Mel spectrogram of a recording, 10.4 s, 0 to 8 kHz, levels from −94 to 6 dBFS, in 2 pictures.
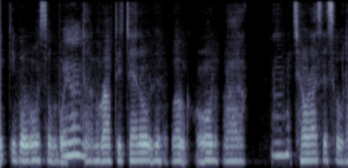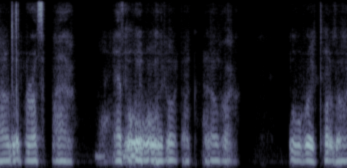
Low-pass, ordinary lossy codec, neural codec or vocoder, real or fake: none; none; codec, 16 kHz, 1 kbps, FunCodec, trained on LibriTTS, 50 frames a second; fake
